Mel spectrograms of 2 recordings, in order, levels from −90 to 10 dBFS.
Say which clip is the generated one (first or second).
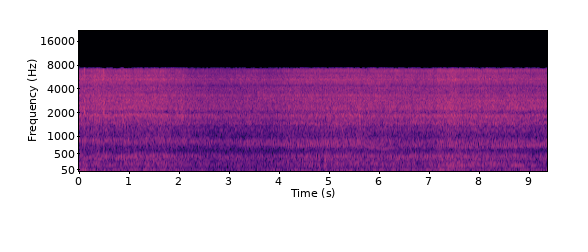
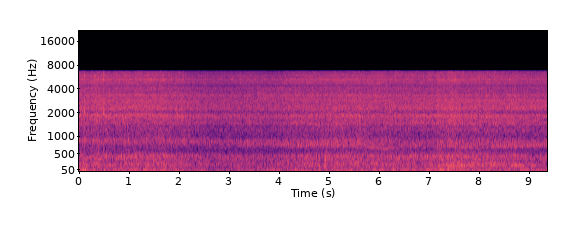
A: first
